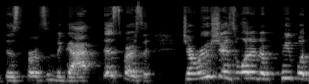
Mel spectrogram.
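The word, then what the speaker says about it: Jerusha: so important so I'm juser that's how you pronounce my name jerusa it's Hebrew it's in the Bible it's actually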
